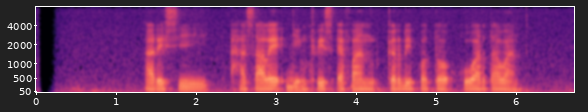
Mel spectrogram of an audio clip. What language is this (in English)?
Sundanese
